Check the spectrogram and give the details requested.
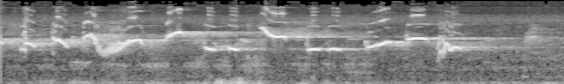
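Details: Oriental magpie-robin lure song for a sulking kacer, continuous rich whistling with looping slurs, sharp upward flicks and steady held notes, with faint low thumps beneath.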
